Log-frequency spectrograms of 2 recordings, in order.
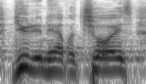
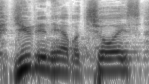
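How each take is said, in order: Both takes have the same delivery.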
